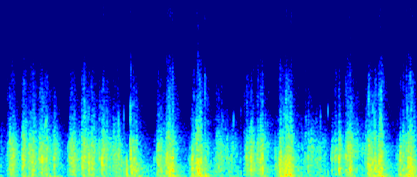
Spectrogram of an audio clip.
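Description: Ensemble tap dancing: many tap shoes striking a stage floor together in quick rhythmic runs of taps, with no music behind them.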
